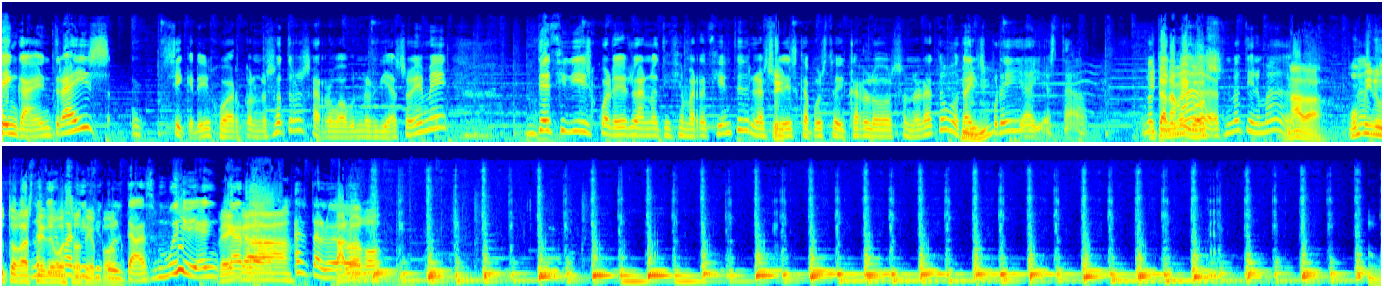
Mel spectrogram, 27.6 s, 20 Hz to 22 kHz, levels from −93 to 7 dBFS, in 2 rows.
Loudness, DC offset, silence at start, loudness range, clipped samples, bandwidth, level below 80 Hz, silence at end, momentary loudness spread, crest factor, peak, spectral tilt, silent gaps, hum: -24 LUFS; under 0.1%; 0 s; 7 LU; under 0.1%; 15.5 kHz; -52 dBFS; 0 s; 12 LU; 14 dB; -10 dBFS; -5.5 dB/octave; none; none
